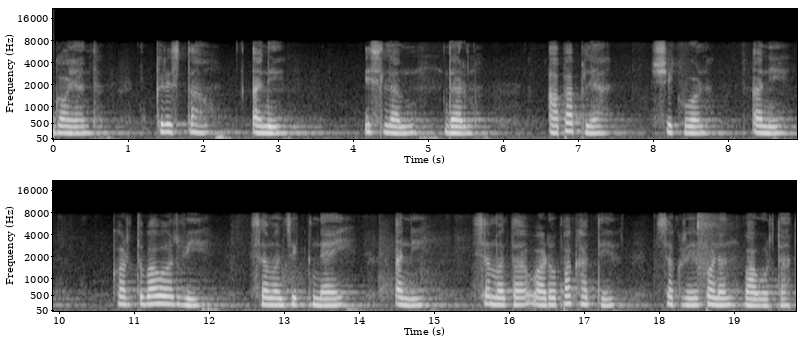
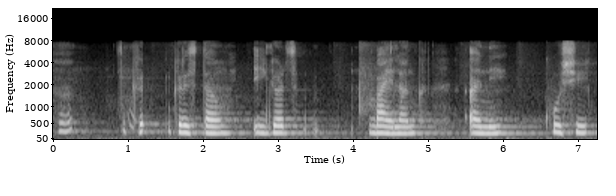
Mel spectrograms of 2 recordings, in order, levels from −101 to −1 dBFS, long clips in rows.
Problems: none marked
